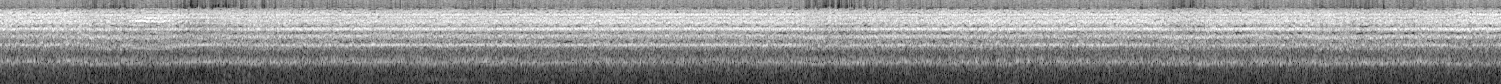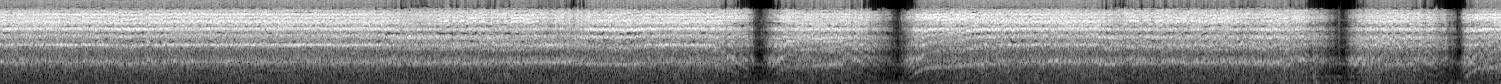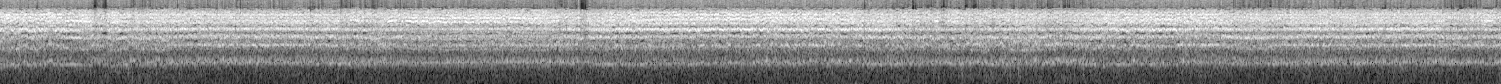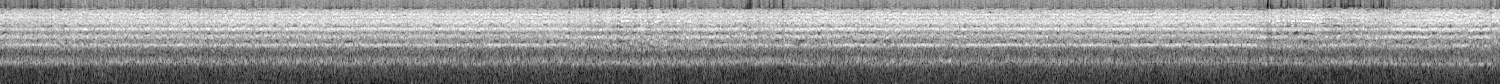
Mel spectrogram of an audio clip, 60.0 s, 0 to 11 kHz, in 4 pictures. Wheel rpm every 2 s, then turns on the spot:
220, 230, 230, 230, 230, 230, 230, 230, 230, 220, 210, 100, 180, 200, 90, 200, 230, 220, 210, 210, 220, 220, 230, 230, 230, 220, 230, 230, 230, 200.
none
